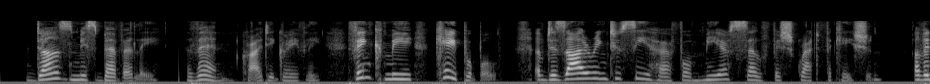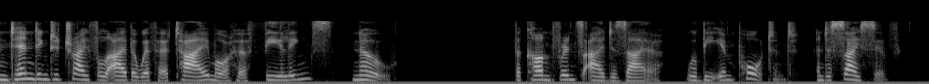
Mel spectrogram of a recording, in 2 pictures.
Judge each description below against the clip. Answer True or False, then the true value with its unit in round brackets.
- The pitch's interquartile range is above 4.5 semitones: True (4.9 semitones)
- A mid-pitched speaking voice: False (200 Hz)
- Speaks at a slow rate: True (130 wpm)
